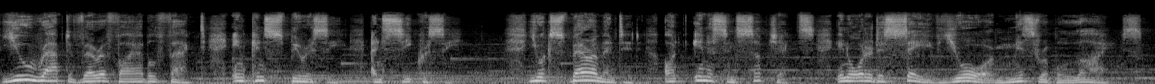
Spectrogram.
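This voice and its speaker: A cold, vengeful villain in an audio drama. He speaks slowly and theatrically, with wide swings of pitch and open menace, over a music score. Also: big pitch swings. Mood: cold contempt. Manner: theatrical, deliberate, menacing oratory. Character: vengeful resurrected former victim, cold menacing male mastermind.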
